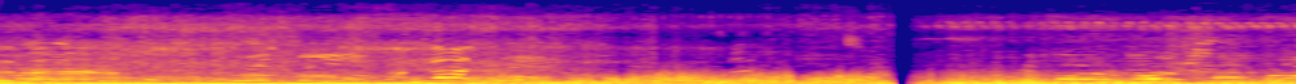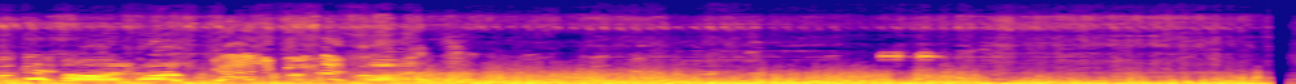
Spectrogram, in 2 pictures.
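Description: A crowd of men chant and shout loudly outdoors.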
